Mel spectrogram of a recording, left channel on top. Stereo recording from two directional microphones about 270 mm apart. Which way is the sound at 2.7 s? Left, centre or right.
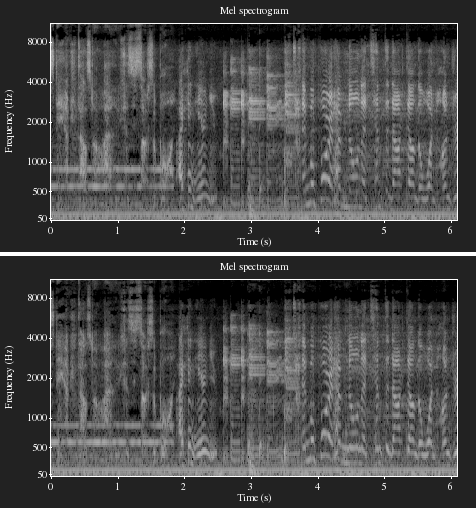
Left.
